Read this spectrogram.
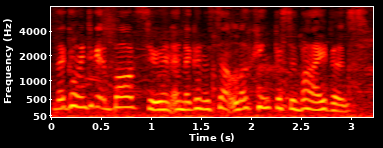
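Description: A woman acts out a pragmatic fantasy heroine with a very high voice. She is earnest, emphatic and insistent, a dark audio-drama survivor who will not give up. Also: brisk, a little hiss or hum, natural voice, rough recording. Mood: weary, practical. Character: determined, pragmatic female fantasy hero urging on a despairing comrade.

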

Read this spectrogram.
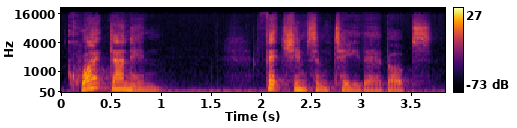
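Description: A man's voice: mid-range voice, big pitch swings, takes it slowly, husky, exaggerated voice. A man voicing a tiny, prim Victorian china lady ghost in a storybook, solemn and bossy, relishing her words. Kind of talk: storybook character voice.

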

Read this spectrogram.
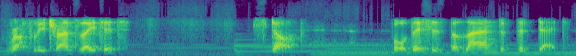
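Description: Audio drama role: gentle, reserved male friend, lively swings in pitch, tinny telephone sound. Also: slow, creaky, full character voice. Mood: awed. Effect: telephone filter. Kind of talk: naturalistic audio drama phone dialogue. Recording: tinny phone line with music.

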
